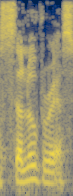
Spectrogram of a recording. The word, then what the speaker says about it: salubrious: 叫做 salubrious，注意在第二音节啊。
